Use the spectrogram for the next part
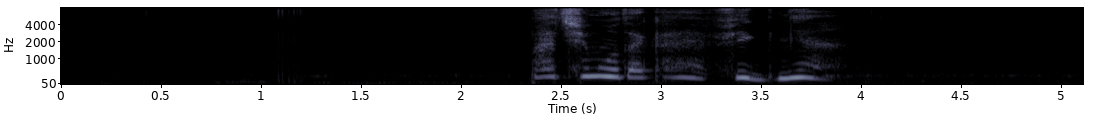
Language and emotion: Russian, neutral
